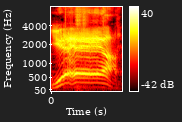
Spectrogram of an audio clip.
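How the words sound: It is said with a gruff rasp.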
